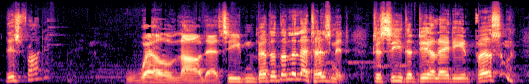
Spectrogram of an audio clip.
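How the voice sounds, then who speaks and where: An actor playing a sly, penny-pinching British police inspector in a radio play, wry and mock-deferential, feigning absent-mindedness. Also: male voice, on the high side, very animated, brisk, faint music behind. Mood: sly mock politeness.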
